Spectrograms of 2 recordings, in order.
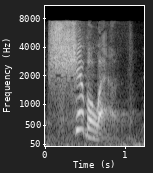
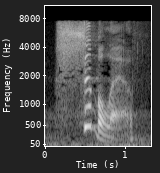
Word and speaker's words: Shibboleth: And they'd say to him, "Say, all right, then say Shibboleth." And if he said Sibboleth, because he couldn't pronounce the word correctly, they'd seize him and kill him.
